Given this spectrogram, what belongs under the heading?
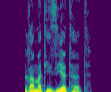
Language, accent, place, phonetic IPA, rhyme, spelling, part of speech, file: German, Germany, Berlin, [dʁamatiˈziːɐ̯tət], -iːɐ̯tət, dramatisiertet, verb, De-dramatisiertet.ogg
- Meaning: inflection of dramatisieren: 1. second-person plural preterite 2. second-person plural subjunctive II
